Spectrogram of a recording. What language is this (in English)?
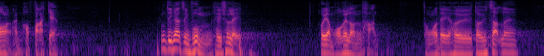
Cantonese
